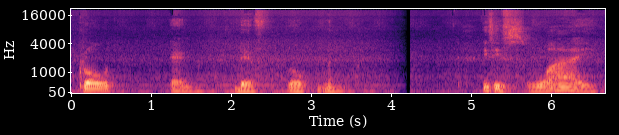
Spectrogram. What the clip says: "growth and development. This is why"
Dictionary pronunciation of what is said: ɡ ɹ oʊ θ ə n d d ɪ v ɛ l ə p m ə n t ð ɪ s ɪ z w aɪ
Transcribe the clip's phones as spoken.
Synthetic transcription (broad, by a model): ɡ ɹ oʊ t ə n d d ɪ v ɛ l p m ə n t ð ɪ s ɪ s w aɪ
